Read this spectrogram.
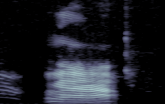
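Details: Orange Persian cat in a village gives a single drawn-out meow, under a second long, steady and slightly falling, preceded by a faint, brief earlier call; quiet indoor background.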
